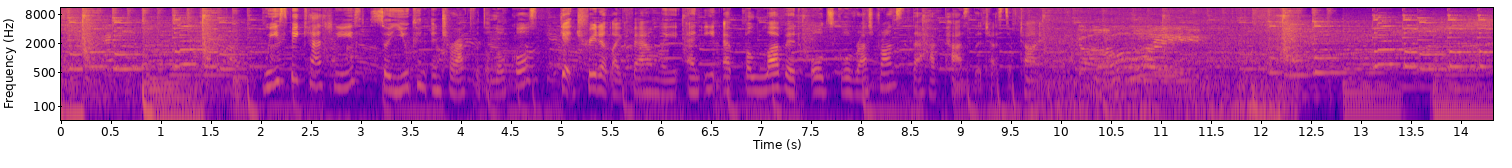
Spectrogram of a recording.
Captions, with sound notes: We speak Cantonese so you can interact with the locals, get treated like family, and eat at beloved old-school restaurants that have passed the test of time. Gon bui! [Cheers]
